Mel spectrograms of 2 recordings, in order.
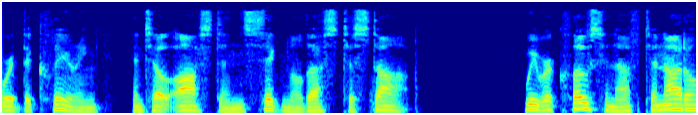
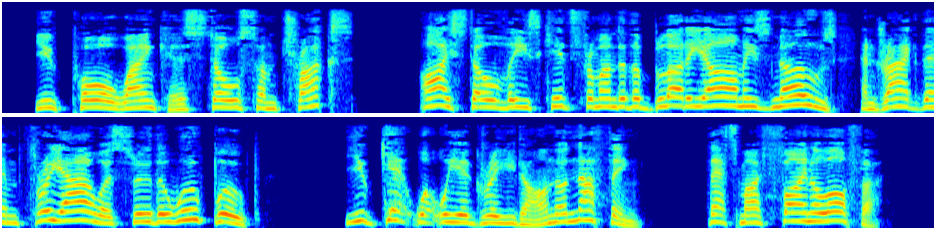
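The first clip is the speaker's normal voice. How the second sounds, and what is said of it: Australian accent. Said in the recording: “The tall guard spoke with an Australian accent.”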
